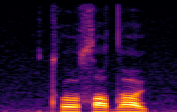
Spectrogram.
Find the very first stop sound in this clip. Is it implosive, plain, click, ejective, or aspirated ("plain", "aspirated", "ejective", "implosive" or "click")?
aspirated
